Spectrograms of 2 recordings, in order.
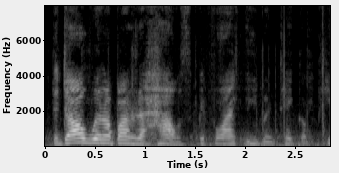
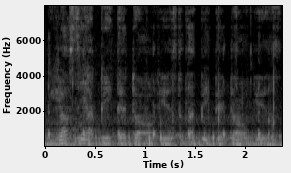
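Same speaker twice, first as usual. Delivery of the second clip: hushed, wary whisper; 3 semitones lower, 12 dB quieter than usual. Real, not acted. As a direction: whisper so the dog won't hear. Whispering about big dog.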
